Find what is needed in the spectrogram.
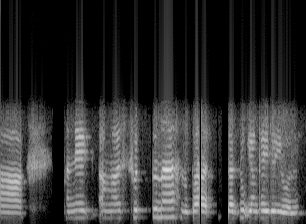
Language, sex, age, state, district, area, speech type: Manipuri, female, 18-30, Manipur, Thoubal, rural, conversation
